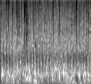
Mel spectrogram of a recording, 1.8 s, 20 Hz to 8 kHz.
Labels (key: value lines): label: biophony, rattle
recorder: SoundTrap 500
